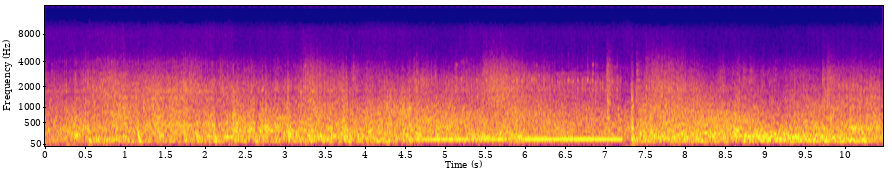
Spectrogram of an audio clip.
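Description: Continuous battle noise: a dense rumble of explosions and gunfire, with a low steady drone for a couple of seconds around the middle.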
